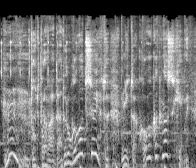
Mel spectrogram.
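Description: A man voicing a gruff, bossy, impatient animal hero in an animated film, with a gravelly voice and exasperated delivery. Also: a little high, normal speed, music in the background. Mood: nervous, muttering. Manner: exasperated, urgent, sardonic.

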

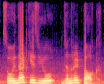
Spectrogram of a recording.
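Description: A narrow, phone-like recording carries a man's lecture. He teaches engineering in an explanatory way, moving step by step. His delivery is halting as he works through each point. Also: high voice, steady tone. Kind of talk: explanatory technical lecture over slides.

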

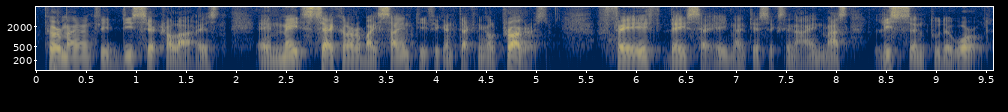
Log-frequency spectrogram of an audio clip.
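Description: A middle-aged man with an Italian accent reads a scholarly lecture from his notes at a conference podium. His voice sits a little low, and his delivery is measured and careful, with the odd restart as he works through long sentences. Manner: measured, reads dense prose with slight restarts. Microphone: podium microphone.

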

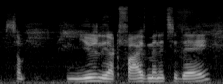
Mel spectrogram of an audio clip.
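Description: A man in his thirties from Belgium with a Flemish accent, a native Dutch speaker, answering interview questions in a relaxed way with many fillers and restarts, seated at an outdoor picnic table. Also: medium pitch, fairly quick, a little hiss or hum. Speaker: guest, language teacher.

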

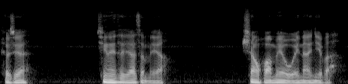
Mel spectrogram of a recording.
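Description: Guy acting a low voiced gentle boyfriend, reserved, radio drama. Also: steady tone, fast talker, no echo, lightly acted. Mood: uneasy. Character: caring, reserved man in love triangle. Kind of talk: Chinese audio drama acting.

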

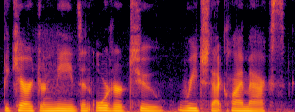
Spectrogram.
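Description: A woman's voice: deep voice, steady tone, unhurried, dry recording. A woman co-hosting a podcast, talking in a casual, conversational style. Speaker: podcast co-host.

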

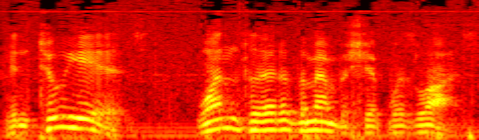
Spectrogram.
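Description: A man's voice: medium pitch, very animated, unhurried. A man reading scripted 1940s-style labor film narration in a formal, declamatory manner. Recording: noisy old archival film soundtrack.

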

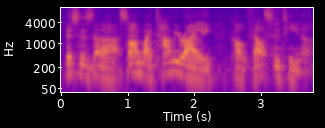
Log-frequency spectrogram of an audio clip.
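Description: A man's voice: on the low side, normal speed, a bit bright. Friendly man explaining harmonicas. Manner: friendly, explanatory, counts out rhythms. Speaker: host and harmonica player. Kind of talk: casual interview and demonstration. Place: convention room with dark curtains.

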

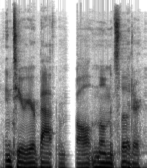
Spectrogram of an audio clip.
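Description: A man's voice: a bass voice, little pitch movement, normal speed, mellow. A man in his thirties reading screenplay narration aloud at a table read. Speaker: stage directions reader. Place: indoor room at home, video call.

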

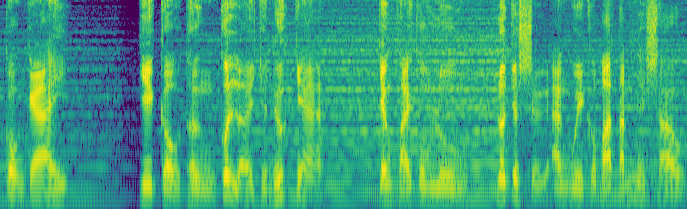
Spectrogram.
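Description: An actor playing an aging, firm but caring king in an animated fairy tale, speaking formally and with measured dignity. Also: medium pitch, lightly acted. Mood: pleading, fatherly. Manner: formal, measured royal speech. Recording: faint music behind.

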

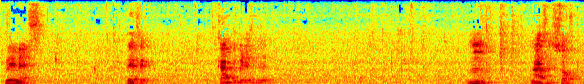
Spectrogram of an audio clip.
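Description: A man, the family cook, chatting at dinner in a home kitchen, relaxed and praising the food. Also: mid-range voice, moderate pace. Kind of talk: casual family chat. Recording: echoey kitchen with background noise.

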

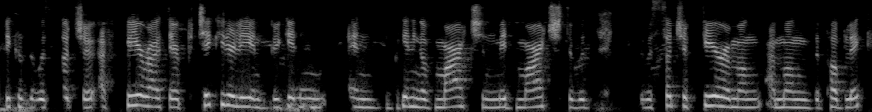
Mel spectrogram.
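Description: A woman's voice: fairly high pitch, no echo, rough recording. Irish woman cardiologist on a video call. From Ireland. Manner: fluent, repeats words while searching for them. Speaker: interventional cardiologist. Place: small room indoors. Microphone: video call, laptop mic.

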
